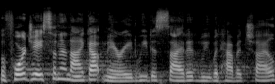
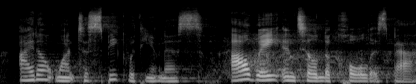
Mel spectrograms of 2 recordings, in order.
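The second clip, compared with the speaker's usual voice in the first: play-acted calm, composed, even-tempered voice; 2 semitones lower than usual. A wife quotes what her husband would tell her, imitating husband's calm voice. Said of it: "He would tell me in a calm voice".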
